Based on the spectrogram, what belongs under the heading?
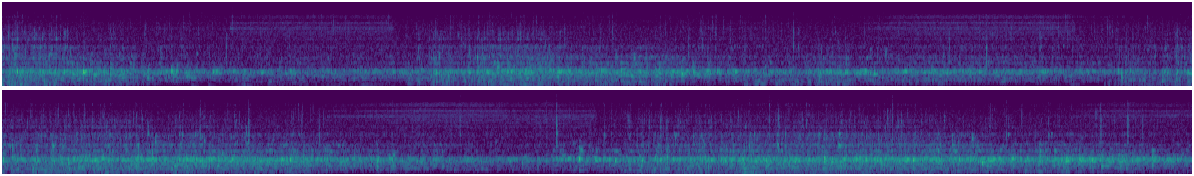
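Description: Continuous underwater gurgling and rushing of water in an aquarium tank, swelling and easing every several seconds.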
